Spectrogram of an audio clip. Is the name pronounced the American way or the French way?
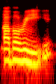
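French. The name is said with a French pronunciation. This is how a French speaker would say it. The speaker calls it right. "If we were French, we would do"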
